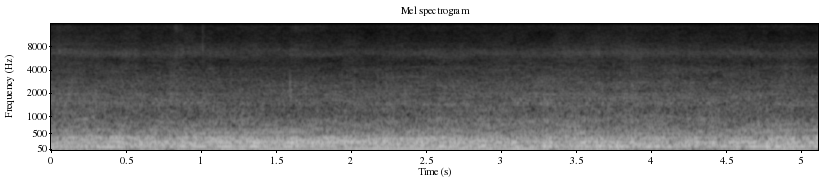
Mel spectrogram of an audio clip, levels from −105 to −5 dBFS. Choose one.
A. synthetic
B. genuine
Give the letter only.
A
